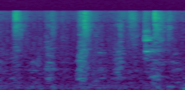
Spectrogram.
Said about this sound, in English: So one of the things I'm grateful for is having to deal with the dog. She wants to go out, but I don't want her to bark, so she's pawing at the sliding glass door.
